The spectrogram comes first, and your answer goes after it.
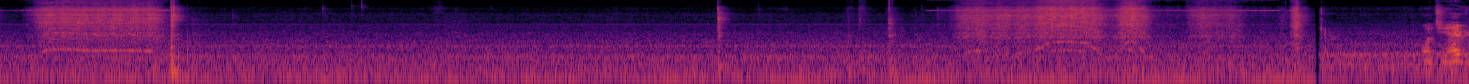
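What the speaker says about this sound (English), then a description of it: "let's line up our bracket and insert the screws" Screws are driven into a bracket for a retractable RV pet gate, heard as a few short bursts of power-driver whine near the start and again midway, with faint clicks and a quiet background between them.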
